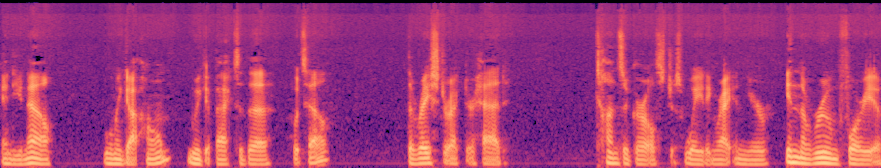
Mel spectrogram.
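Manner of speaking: secretive murmur. Retelling what he said about the race, repeating him in a lowered voice. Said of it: "he lowers his voice and he goes".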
